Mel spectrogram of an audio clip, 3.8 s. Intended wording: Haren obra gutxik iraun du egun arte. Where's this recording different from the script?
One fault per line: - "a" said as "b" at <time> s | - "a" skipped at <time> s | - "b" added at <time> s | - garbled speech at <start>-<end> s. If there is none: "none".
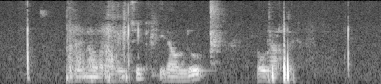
none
